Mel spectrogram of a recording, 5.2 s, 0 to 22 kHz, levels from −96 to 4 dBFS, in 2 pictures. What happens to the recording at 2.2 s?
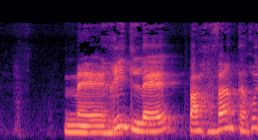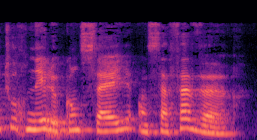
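Nothing goes wrong at 2.2 s: the speech runs on intact, with only the faint room noise well below it and the normal band limit of the Opus call path, which tops out around 12 kHz.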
